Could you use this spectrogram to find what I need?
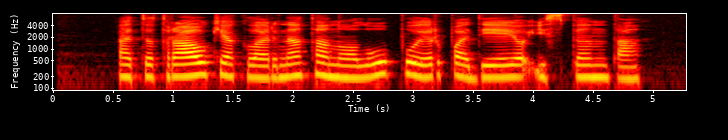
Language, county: Lithuanian, Telšiai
